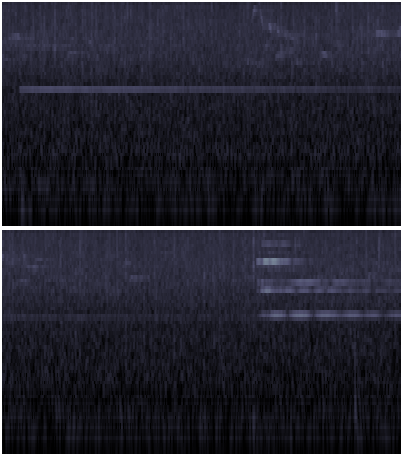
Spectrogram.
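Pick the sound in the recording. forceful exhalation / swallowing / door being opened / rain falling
rain falling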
